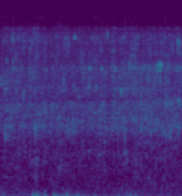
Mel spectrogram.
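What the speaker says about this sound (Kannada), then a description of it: "ಇಲ್ಲಿ ನೀರು ಆನ್ ಮಾಡಿದ್ನಲ್ಲ" Water runs from a turned-on tap in a faint, steady hiss with soft splashing underneath.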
